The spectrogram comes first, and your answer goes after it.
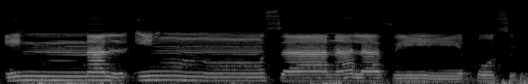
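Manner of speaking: slow Quranic chant; Quran recitation. Shown as a demonstration. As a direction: draw out each phrase like recitation.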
